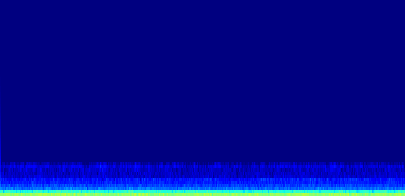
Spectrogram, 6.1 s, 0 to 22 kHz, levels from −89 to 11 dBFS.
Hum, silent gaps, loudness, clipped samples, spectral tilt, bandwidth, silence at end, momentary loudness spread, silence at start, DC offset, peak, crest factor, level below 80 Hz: none; none; -36 LUFS; under 0.1%; -12.5 dB/octave; 3.7 kHz; 0 s; 2 LU; 0 s; under 0.1%; -22 dBFS; 12 dB; -44 dBFS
